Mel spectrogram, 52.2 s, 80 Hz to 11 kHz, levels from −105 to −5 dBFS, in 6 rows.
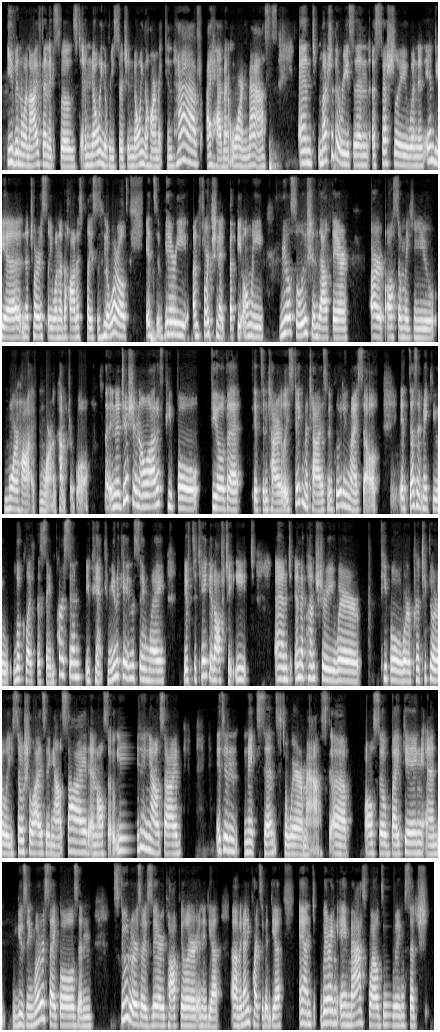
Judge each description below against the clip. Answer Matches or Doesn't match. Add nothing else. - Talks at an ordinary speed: Matches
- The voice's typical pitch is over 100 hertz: Matches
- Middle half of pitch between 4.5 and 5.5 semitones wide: Doesn't match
